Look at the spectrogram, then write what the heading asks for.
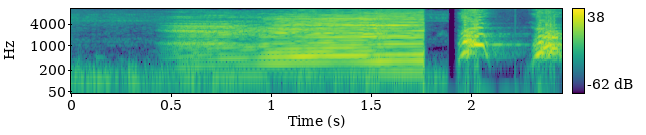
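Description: A cow gives one drawn-out moo of about a second and a quarter, rich and harmonic, steady then slightly rising, followed by two short breathy snorts.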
